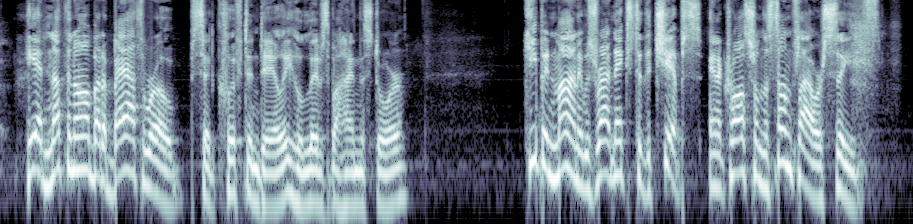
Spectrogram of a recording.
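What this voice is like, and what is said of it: Put-on Southern US accent. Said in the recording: “I'm going to do a southern accent”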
